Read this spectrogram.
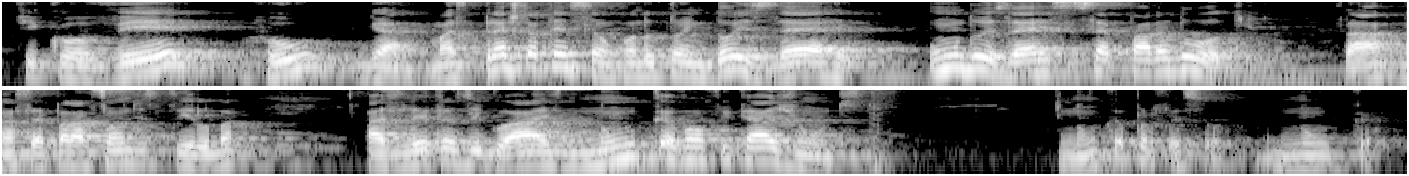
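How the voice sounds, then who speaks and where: A man's voice: medium pitch, animated, normal speed, mellow. A male teacher, patiently explaining a lesson step by step and voicing his students' questions himself. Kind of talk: recorded online lesson. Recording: echoey room with long reverb.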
